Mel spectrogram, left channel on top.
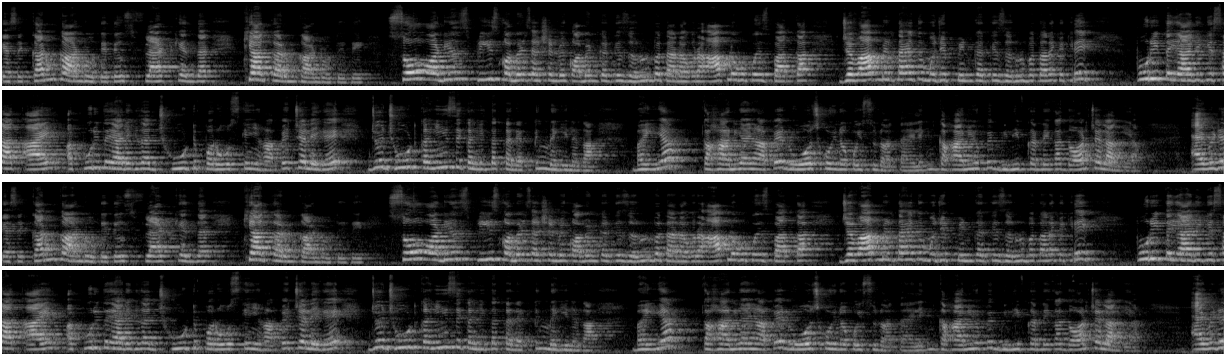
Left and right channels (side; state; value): both; normal; correlation 0.45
